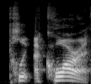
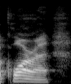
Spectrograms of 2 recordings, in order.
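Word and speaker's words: Okwara: arc i think he's how you say it a quara thank you romeo akwara from detroit he was a pro bowl type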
